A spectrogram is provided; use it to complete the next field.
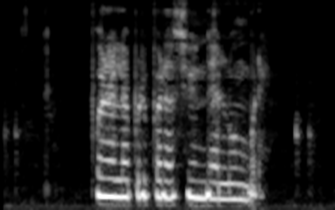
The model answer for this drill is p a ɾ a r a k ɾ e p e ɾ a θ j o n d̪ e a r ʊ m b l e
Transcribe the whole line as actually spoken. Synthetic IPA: p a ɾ a l a p ɾ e p a ɾ a s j o n d̪ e a l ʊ m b ɾ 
